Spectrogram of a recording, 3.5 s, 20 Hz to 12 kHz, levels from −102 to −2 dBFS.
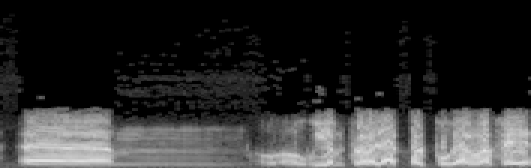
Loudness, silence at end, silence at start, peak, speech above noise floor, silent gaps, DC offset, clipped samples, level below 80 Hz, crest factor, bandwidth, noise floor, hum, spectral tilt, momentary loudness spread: -18 LUFS; 0 s; 0.15 s; -4 dBFS; 28 dB; none; under 0.1%; under 0.1%; -72 dBFS; 14 dB; 4.5 kHz; -46 dBFS; none; -5 dB/octave; 13 LU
